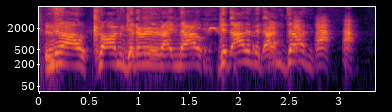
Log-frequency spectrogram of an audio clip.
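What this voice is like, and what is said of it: Arnold Schwarzenegger-style voice impression. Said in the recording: “you do a great Arnold Schwarzenegger”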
